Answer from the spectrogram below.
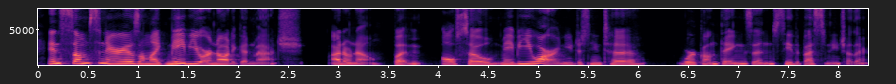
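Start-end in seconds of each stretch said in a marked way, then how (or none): none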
